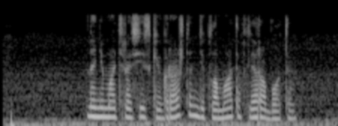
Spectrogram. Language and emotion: Russian, neutral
